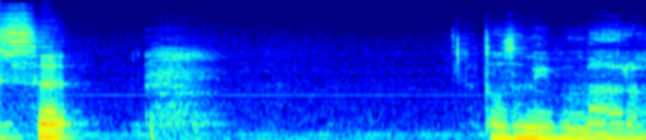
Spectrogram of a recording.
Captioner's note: sighs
